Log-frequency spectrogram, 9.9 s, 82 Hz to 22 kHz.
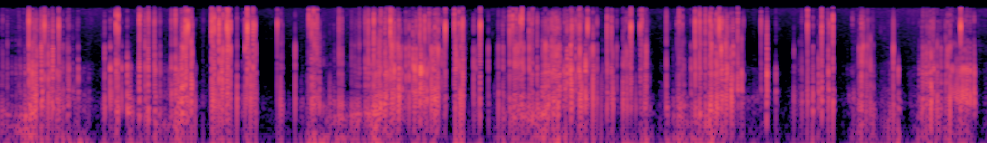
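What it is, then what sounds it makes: Silicone face scrubber. Long nails tap and scratch the top of a small, solid pink silicone facial brush whose bristle pad is pressed against the microphone. The result is a dense, crackling stream of short, dry taps and rubbing scrapes, centred in the low-mids around 400 Hz with a rumbling low end and little high content. It pauses briefly now and then.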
